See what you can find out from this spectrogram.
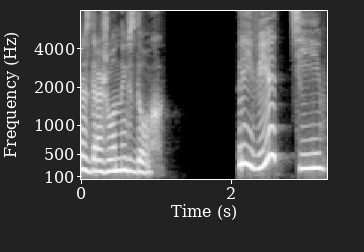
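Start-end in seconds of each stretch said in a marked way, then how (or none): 2.1-3.3 put-on bright young girl greeting; lightly voiced young girl; girl's voice. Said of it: "поздоровалась Сабрина".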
